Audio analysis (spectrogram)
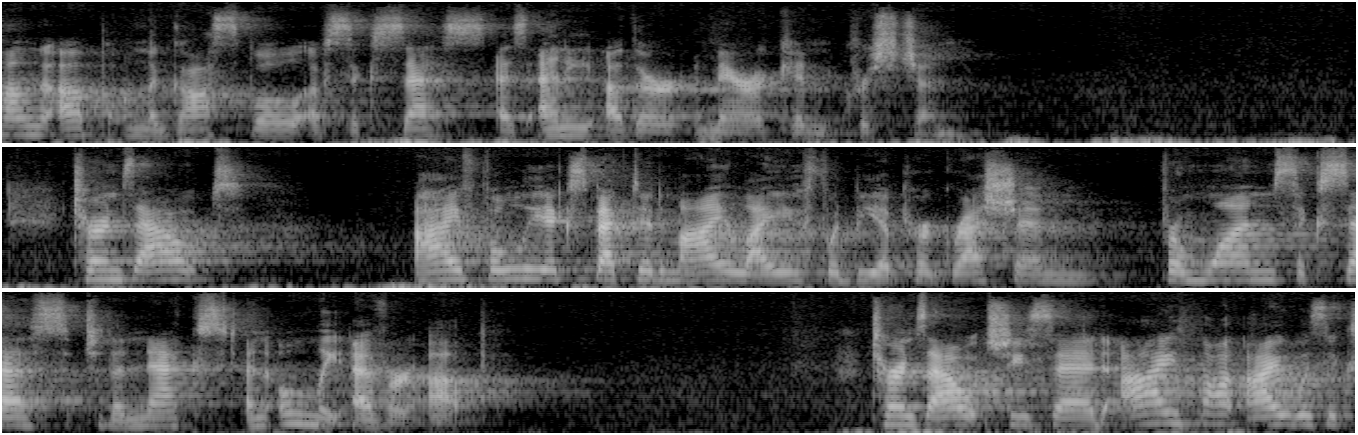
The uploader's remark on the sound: Preached at our celebration of the Holy Eucharist on the Tenth Sunday after Pentecost.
